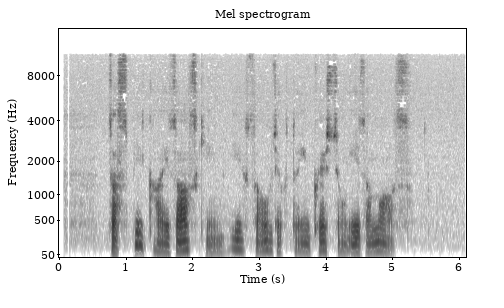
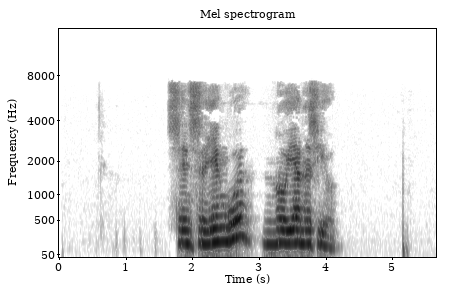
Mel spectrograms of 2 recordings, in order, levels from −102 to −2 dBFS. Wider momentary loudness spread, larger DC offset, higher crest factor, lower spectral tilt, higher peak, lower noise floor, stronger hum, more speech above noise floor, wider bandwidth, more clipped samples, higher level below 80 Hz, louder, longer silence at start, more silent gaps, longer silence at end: about the same, 14 LU vs 13 LU; neither; first, 26 dB vs 18 dB; second, -4 dB/octave vs -7.5 dB/octave; second, -8 dBFS vs -4 dBFS; second, -60 dBFS vs -85 dBFS; neither; second, 27 dB vs 68 dB; first, 11.5 kHz vs 7.6 kHz; neither; second, -64 dBFS vs -58 dBFS; second, -33 LUFS vs -18 LUFS; second, 0.1 s vs 1.65 s; neither; second, 0.8 s vs 1.5 s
